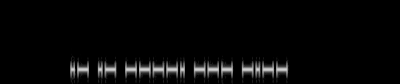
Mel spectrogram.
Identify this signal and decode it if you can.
Morse code, heard as a keyed tone, about 45 wpm, 700 Hz. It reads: AA9OY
